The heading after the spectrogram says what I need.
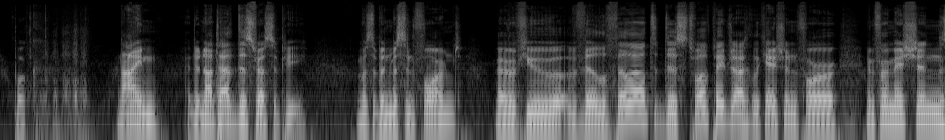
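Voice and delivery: put-on stiff officious bureaucrat in a heavy German accent; clipped German-accented official bragging of his credentials. Gamer voicing the German official to the player, German accent. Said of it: "type of speech here".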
